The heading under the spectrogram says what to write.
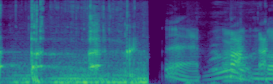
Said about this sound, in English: Now, for belch number one, I would use the word refresh, but it's that's not refreshing word. Or fresh mm-mm, at all. Mm-mm. Belch number one was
